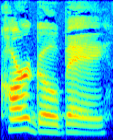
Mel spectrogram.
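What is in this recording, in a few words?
"cargo bay", English words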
